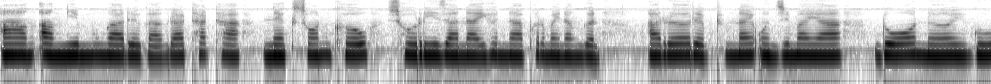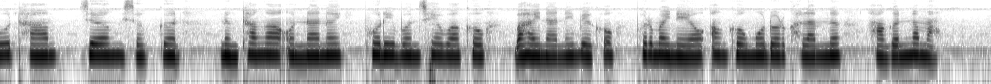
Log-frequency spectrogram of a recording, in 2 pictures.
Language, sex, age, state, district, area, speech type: Bodo, female, 18-30, Assam, Kokrajhar, rural, read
